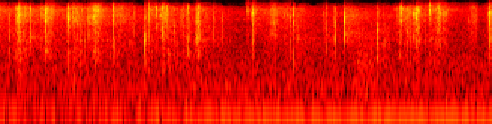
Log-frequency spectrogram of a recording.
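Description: Kitchen scissors snipping through a plastic pouch, the plastic crinkling as it is handled and cut, in a run of short, irregular snips and crackles.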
